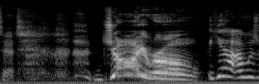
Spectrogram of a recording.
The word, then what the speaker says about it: gyro: wait i need to how do you actually pronounce it gyro yeah i was right yet i was right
